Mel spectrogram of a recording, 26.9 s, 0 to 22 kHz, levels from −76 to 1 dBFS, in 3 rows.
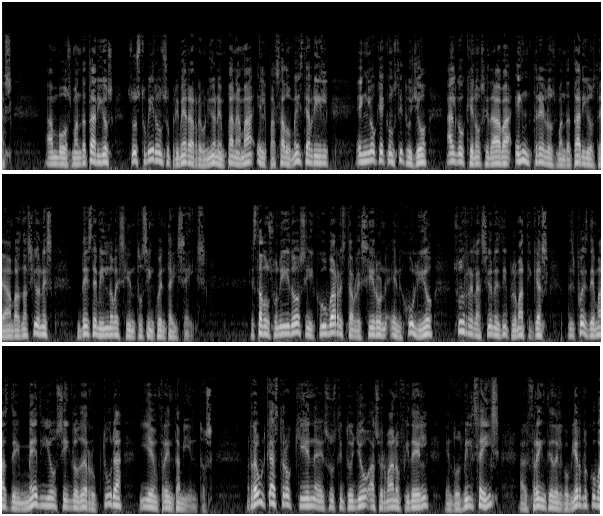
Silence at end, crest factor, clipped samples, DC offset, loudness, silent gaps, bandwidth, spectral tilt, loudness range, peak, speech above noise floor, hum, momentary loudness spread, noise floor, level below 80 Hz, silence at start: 0 s; 20 dB; under 0.1%; under 0.1%; -24 LUFS; none; 11.5 kHz; -7 dB/octave; 2 LU; -4 dBFS; 36 dB; none; 9 LU; -60 dBFS; -48 dBFS; 0 s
